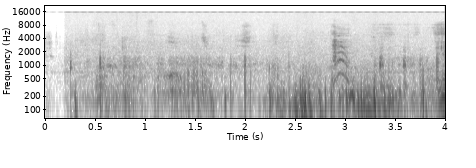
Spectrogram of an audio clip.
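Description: Microphone handling noise: irregular knocks and rustling as hand-held microphones are lowered and picked up, with a few faint off-mic voices near the end.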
